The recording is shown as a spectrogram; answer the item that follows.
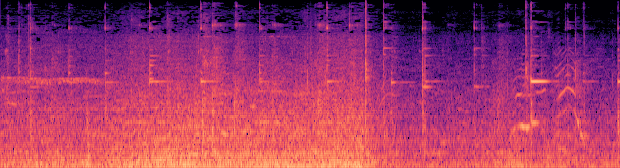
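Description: Air FX air hockey table in play: the puck clacks sharply against the mallets and rails many times, over a steady din of arcade noise. Short gliding electronic game tones sound near the end.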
